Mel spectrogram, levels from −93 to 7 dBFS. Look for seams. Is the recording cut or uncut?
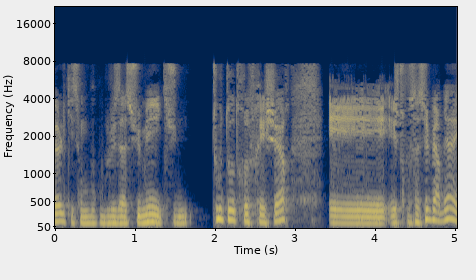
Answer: cut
